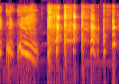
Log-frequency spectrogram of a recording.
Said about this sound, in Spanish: y la tos ha sido natural, total.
